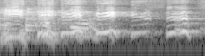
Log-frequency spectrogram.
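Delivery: high, laughing through the word. Real, not acted. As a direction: crack up mid-word. Laughing at the line.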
